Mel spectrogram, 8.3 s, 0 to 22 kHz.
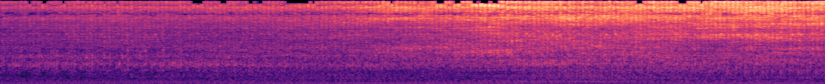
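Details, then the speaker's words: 1975 Mack FR700 8x4 diesel, first start in years after bleeding air: even idle with steady rhythmic chuff about three a second; air compressor puffing through an open discharge port. "The noise you can probably hear is the um air compressor. It's just got an open discharge port at the moment. So, it's just chof chuff. Um that's a bit of a racket you might hear."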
